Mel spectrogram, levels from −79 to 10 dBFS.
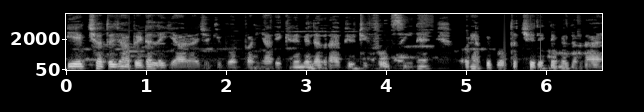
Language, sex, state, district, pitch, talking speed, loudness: Hindi, male, Bihar, Muzaffarpur, 110 Hz, 295 wpm, -20 LUFS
